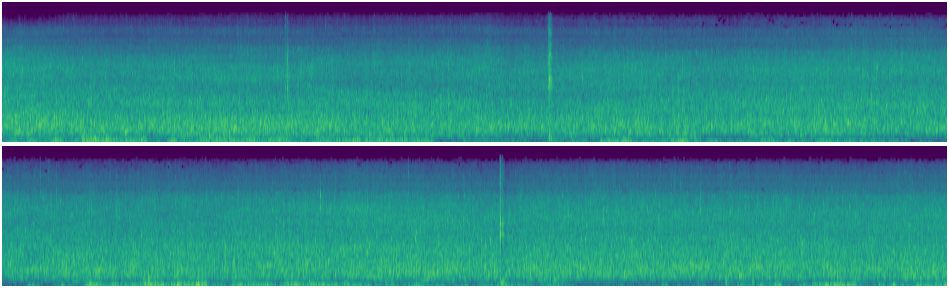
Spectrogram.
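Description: River current rushing and gurgling steadily around driftwood and debris close by. Two brief sharp clicks stand out, one about a third of the way in and one near the end.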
